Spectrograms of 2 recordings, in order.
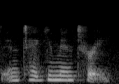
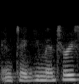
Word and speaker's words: integumentary: is one of those systems it's hard to pronounce integumentary is how you pronounce this word integumentary system and special sensory organs like the ears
